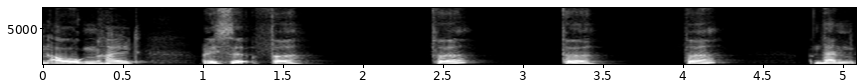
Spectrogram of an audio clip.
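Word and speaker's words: Phở: Die Deutschen würden ja aussprechen, Foga. – Mhm. – Und Vietnamesen sagen, glaube ich, eher Pho.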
